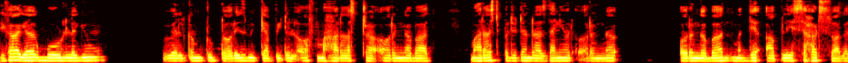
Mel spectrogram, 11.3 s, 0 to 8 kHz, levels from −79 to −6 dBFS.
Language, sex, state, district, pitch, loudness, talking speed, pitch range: Garhwali, male, Uttarakhand, Uttarkashi, 125 Hz, -19 LUFS, 105 wpm, 125-135 Hz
